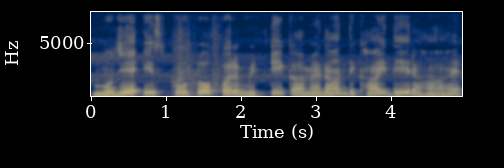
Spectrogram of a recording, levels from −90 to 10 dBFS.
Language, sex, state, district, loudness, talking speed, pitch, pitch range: Hindi, female, Madhya Pradesh, Umaria, -19 LUFS, 135 wpm, 180 Hz, 175-220 Hz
